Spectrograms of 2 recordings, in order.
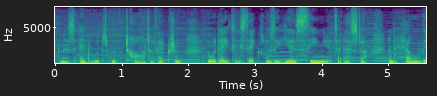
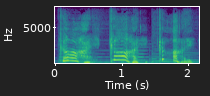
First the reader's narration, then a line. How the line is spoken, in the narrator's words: exclaimed Esther happily in her turn, with a really beautiful pink smile for him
